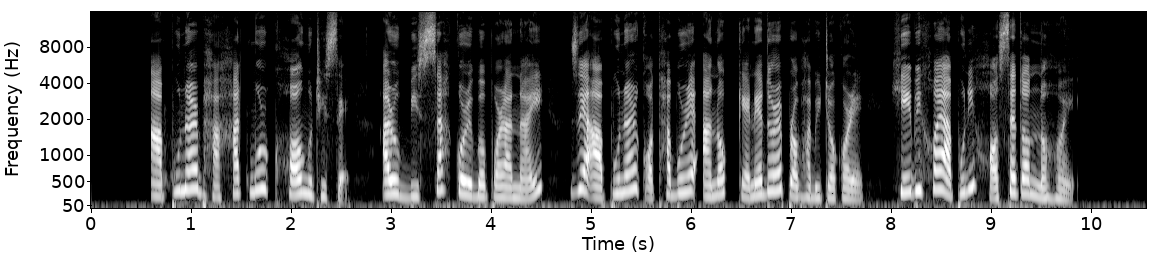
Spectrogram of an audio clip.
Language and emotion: Assamese, angry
